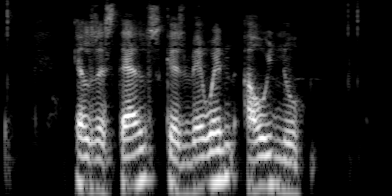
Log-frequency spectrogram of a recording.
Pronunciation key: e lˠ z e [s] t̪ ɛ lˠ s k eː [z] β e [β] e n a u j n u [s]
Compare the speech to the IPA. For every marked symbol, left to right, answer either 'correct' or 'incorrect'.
correct, correct, incorrect: w, incorrect: none

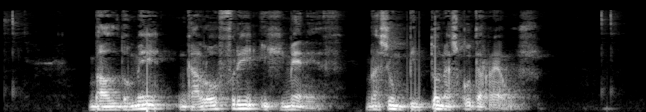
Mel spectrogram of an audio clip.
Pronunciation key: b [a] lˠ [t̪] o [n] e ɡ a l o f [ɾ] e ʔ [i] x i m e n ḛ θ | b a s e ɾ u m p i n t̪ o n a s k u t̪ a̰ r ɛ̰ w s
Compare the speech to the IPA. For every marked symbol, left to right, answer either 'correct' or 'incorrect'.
correct, incorrect: d̪, incorrect: m, correct, correct

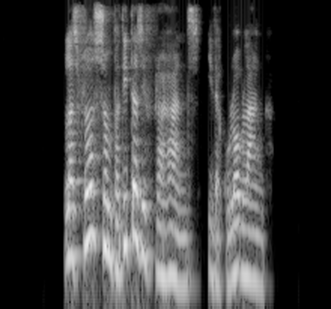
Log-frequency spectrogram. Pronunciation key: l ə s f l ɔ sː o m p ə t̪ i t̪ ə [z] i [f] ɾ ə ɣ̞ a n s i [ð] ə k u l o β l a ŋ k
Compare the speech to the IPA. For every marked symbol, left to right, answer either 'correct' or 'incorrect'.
correct, correct, correct

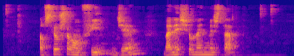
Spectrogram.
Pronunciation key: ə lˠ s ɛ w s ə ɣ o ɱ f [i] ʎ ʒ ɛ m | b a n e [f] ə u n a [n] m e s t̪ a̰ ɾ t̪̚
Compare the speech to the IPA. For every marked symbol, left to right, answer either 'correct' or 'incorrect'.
correct, incorrect: ʃ, incorrect: ɲ

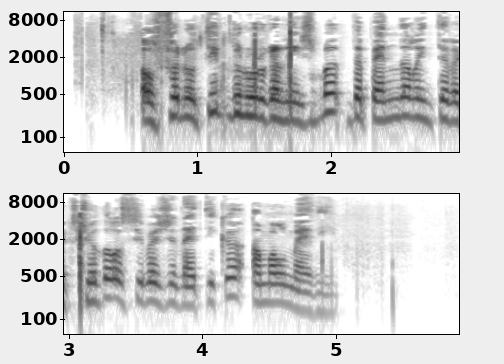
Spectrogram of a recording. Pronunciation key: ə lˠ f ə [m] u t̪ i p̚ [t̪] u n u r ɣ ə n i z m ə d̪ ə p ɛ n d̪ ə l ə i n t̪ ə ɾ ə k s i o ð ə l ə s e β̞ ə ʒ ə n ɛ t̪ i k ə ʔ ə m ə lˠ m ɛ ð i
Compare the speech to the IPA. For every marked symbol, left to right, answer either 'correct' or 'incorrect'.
incorrect: n, incorrect: d̪

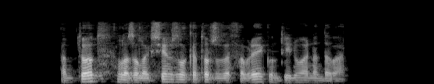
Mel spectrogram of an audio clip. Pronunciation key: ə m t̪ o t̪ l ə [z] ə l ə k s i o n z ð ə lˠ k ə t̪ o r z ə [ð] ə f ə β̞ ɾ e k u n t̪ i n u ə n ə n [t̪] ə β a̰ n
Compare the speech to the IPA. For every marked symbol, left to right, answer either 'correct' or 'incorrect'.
correct, correct, incorrect: d̪

